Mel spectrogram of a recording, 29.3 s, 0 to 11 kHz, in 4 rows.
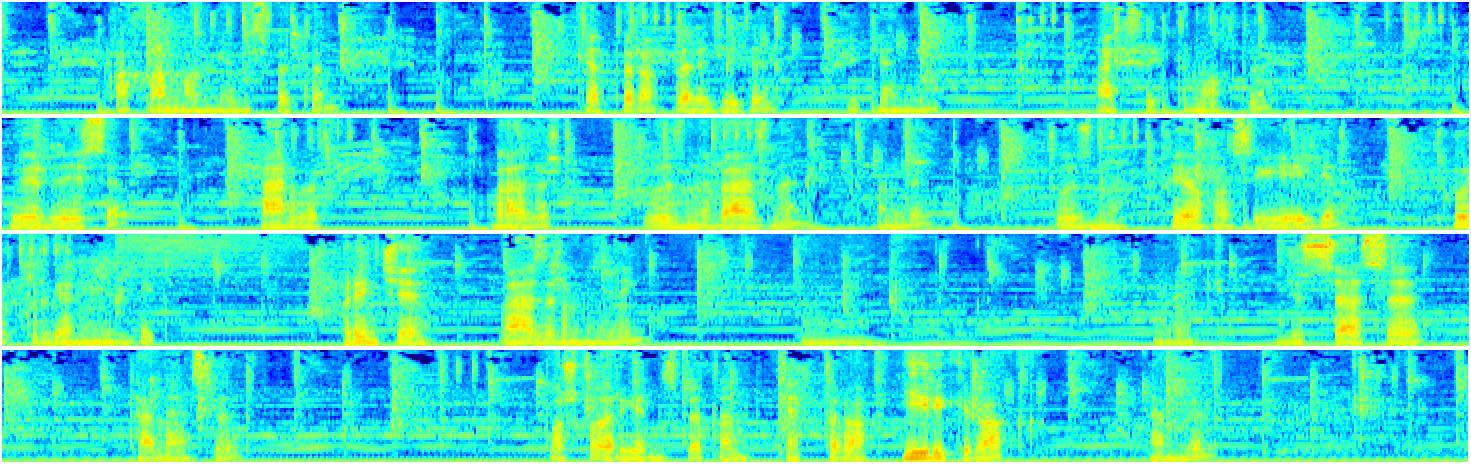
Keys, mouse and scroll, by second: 1.1-2.2 drag, 4.8-6.3 drag, 8.9 space, 9.1-10.7 drag, 11.8 space, 11.9 click, 13.2 click, 14.4 click, 14.4 right click, 16.4 ctrl+-, 18.2-20.7 drag, 21.9 ctrl+z.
